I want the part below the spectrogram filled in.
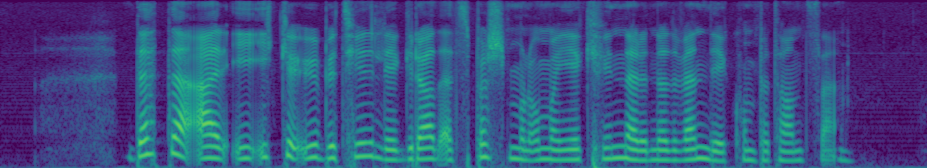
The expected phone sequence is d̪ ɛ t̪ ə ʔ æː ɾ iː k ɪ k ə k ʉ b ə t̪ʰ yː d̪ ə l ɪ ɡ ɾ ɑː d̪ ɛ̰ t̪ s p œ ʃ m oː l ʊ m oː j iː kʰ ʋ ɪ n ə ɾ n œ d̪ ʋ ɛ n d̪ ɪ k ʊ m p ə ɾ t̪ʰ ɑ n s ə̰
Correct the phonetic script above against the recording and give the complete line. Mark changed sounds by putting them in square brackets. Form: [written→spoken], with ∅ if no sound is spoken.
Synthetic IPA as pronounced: d̪ ɛ t̪ ə ʔ æː ɾ iː [k→ʔ] ɪ k ə [k→ʔ] ʉ b ə t̪ʰ yː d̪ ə l ɪ ɡ ɾ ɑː d̪ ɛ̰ t̪ s p œ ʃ m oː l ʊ m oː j iː kʰ ʋ ɪ n ə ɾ n œ d̪ ʋ ɛ n d̪ ɪ [k→kʰ] ʊ m p ə [ɾ→∅] t̪ʰ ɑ n s ə̰

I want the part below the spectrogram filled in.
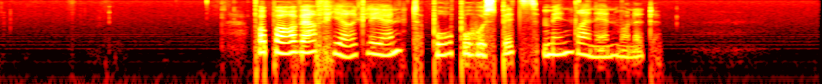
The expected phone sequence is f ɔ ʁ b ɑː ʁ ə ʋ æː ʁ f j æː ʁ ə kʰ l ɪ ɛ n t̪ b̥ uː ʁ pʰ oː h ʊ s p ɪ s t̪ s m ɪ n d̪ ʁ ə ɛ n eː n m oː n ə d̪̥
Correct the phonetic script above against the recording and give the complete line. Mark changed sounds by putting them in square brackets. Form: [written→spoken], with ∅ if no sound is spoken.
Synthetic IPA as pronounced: f ɔ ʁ b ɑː ʁ ə ʋ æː ʁ f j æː ʁ ə kʰ l ɪ ɛ n t̪ b̥ uː ʁ pʰ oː h ʊ s p ɪ [s→∅] t̪ s m ɪ n d̪ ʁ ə ɛ n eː n m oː n ə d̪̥

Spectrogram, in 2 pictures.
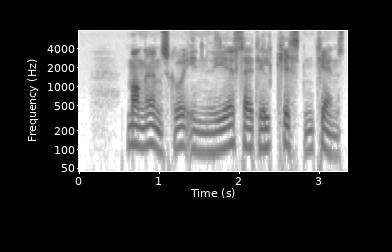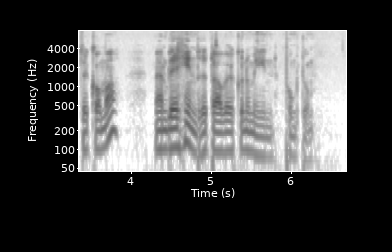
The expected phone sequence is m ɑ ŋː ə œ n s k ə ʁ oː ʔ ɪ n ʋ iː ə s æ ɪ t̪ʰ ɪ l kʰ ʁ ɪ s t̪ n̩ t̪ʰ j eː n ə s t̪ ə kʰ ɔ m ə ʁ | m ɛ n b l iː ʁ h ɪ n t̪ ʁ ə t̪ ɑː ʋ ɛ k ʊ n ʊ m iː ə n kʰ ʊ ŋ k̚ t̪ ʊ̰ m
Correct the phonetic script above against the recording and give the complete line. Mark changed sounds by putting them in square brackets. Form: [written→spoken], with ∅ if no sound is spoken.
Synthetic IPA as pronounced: m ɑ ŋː ə œ n s k ə ʁ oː ʔ ɪ n ʋ iː ə s æ ɪ t̪ʰ ɪ l kʰ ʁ ɪ s t̪ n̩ t̪ʰ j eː n ə s t̪ ə kʰ ɔ m ə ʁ | m ɛ n b l iː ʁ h ɪ n [t̪→d̪] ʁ ə t̪ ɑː ʋ [ɛ→œ] k ʊ n ʊ m iː ə n [kʰ→pʰ] ʊ ŋ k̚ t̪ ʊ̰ m

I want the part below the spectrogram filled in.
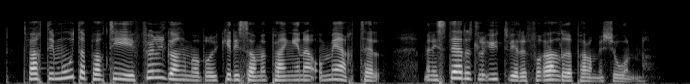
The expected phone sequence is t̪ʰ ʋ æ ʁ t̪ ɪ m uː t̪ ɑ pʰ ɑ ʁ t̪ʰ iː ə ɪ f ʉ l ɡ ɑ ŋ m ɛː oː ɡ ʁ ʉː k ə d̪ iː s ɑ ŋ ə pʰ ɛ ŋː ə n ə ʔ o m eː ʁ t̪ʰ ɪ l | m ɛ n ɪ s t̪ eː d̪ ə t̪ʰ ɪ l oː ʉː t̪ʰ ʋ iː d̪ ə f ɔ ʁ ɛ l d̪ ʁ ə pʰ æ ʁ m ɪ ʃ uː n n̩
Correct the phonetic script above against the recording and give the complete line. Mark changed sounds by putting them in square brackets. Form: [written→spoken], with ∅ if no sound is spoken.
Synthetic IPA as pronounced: t̪ʰ ʋ æ ʁ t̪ ɪ m uː t̪ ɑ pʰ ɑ ʁ t̪ʰ iː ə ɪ f ʉ l ɡ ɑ ŋ m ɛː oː [ɡ→b] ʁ ʉː k ə d̪ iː s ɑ [ŋ→m] ə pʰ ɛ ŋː ə n ə ʔ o m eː ʁ t̪ʰ ɪ l | m ɛ n ɪ s t̪ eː d̪ ə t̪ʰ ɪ l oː ʉː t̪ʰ ʋ iː d̪ ə f ɔ ʁ ɛ l d̪ ʁ ə pʰ æ ʁ m ɪ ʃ uː n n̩

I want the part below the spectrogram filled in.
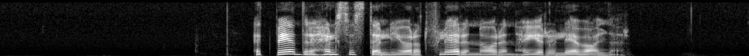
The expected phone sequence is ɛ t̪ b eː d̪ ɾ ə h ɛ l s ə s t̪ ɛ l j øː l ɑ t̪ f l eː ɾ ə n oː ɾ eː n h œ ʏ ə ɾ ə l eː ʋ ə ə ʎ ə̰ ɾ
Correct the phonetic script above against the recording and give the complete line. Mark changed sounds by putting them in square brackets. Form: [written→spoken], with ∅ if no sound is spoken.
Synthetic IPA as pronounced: ɛ t̪ b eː d̪ ɾ ə h ɛ l s ə s t̪ ɛ l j øː [l→ɾ] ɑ t̪ f l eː ɾ ə n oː ɾ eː n h œ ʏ ə ɾ ə l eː ʋ ə [ə→ɑ] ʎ ə̰ ɾ

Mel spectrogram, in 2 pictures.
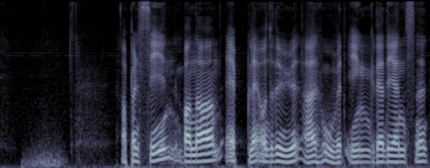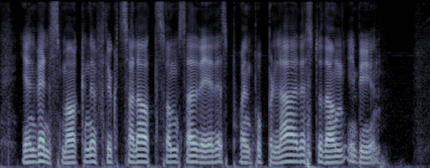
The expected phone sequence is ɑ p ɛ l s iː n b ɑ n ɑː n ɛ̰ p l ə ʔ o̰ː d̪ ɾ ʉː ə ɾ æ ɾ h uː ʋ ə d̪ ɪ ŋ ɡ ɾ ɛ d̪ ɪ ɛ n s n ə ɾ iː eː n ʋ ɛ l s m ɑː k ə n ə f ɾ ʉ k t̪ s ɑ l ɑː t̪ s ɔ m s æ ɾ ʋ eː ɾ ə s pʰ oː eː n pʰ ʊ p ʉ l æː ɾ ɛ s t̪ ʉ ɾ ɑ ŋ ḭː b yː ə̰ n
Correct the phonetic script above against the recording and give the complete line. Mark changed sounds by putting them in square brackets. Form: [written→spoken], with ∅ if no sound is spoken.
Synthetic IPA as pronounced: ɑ p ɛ l s iː n b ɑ n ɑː n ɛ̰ p l ə ʔ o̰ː d̪ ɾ ʉː ə ɾ [æ→æː] ɾ h uː ʋ ə d̪ ɪ ŋ ɡ ɾ ɛ d̪ ɪ ɛ n s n ə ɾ iː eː n ʋ ɛ l s m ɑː k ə n ə f ɾ ʉ k t̪ s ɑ l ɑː t̪ s ɔ m s æ ɾ ʋ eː ɾ ə s pʰ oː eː n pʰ ʊ p ʉ l æː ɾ ɛ s t̪ ʉ ɾ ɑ ŋ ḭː b yː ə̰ n

